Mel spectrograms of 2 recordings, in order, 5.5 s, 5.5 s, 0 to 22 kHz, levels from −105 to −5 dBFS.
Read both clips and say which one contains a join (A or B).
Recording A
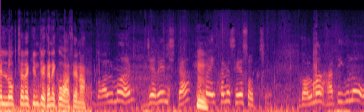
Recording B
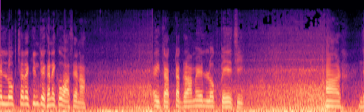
A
